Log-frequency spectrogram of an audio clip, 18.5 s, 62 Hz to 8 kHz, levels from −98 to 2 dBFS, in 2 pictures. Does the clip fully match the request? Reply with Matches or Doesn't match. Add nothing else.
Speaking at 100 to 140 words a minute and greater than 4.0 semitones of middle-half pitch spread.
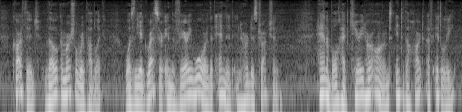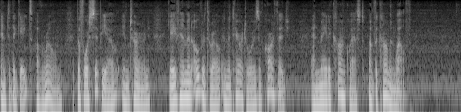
Doesn't match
